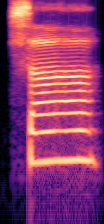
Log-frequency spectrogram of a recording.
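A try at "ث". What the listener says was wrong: जुबान की कहाँ लगती है? कौन सा हिस्सा जुबान का? जुबान का सिरा या जुबान का किनारा एज, जो भी कहें, किनारा कहें या सिरा कहें, ठीक है। सीन की आवाज ना आए। सा सा सा नरम भी है।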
